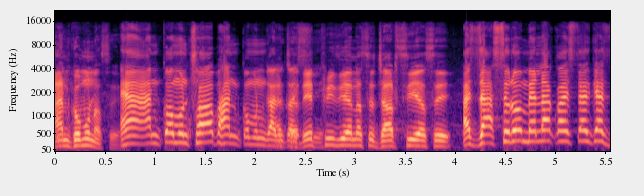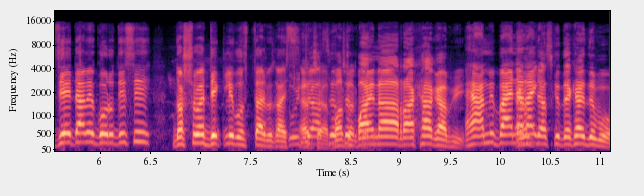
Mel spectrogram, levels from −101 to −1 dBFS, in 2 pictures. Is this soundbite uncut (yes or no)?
no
